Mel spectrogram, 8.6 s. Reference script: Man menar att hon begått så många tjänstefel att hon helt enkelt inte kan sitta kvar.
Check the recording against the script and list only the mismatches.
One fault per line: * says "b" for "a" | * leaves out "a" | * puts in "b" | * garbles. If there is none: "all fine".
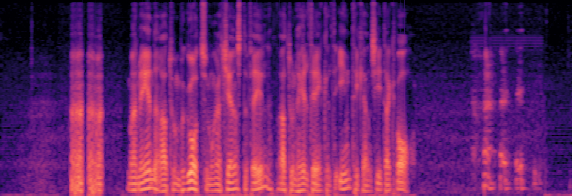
all fine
